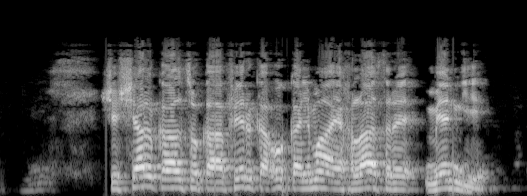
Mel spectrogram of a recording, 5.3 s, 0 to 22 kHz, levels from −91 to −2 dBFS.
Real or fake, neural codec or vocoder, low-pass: real; none; 9.9 kHz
